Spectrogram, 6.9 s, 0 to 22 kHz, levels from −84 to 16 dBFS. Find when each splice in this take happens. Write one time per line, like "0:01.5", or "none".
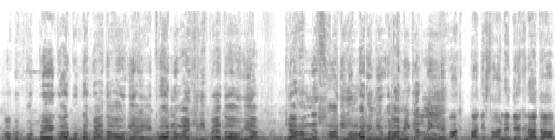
0:05.7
